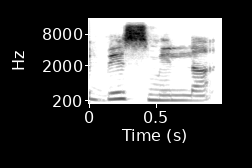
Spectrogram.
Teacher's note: جو اسم کا جو حمزہ تھا نا وہ حمزۃ الوصل تھا، ٹھیک ہے، تو یہ ڈراپ ہو گیا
